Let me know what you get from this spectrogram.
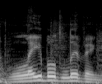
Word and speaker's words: LBLD Living: That's LBLD Living. Labeled Living is how you pronounce it.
